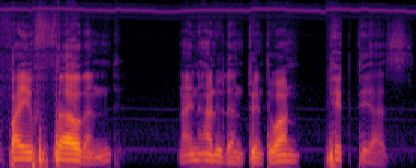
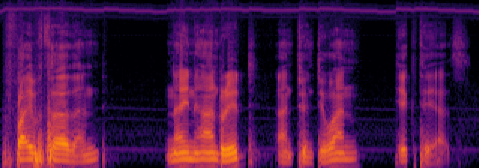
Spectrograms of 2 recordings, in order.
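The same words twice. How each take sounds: The two takes are said the same way.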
